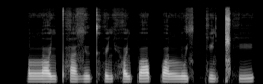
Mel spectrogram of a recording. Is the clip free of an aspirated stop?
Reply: no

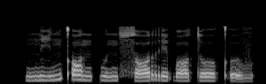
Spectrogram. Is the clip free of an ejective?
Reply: no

